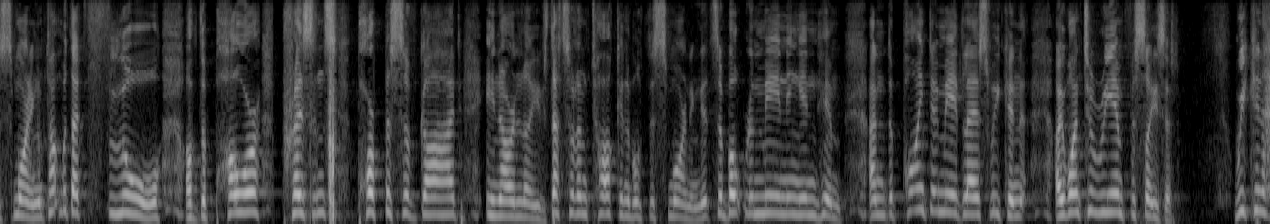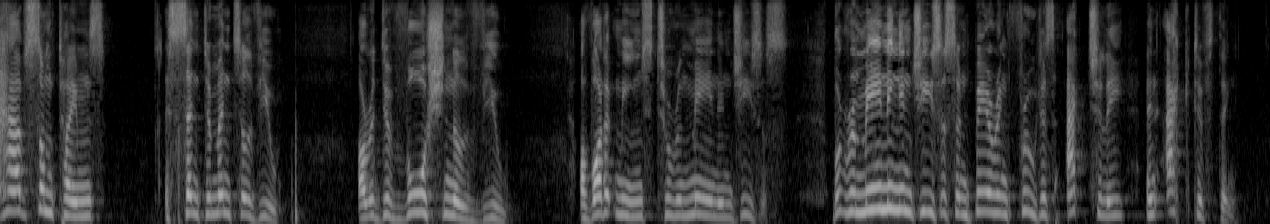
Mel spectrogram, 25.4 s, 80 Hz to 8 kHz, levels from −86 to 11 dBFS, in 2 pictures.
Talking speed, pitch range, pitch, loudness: 175 wpm, 200-245 Hz, 220 Hz, -29 LUFS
